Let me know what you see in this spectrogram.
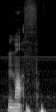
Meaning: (noun) Any flying insect of the order Lepidoptera not in the superfamily Papilionoidea, most species of which are nocturnal and can be distinguished from butterflies by feather-like antennae
- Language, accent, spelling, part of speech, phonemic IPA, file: English, UK, moth, noun / verb, /mɒθ/, En-UK-moth.oga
